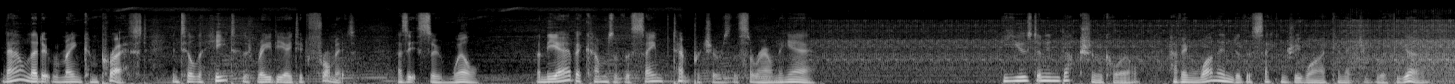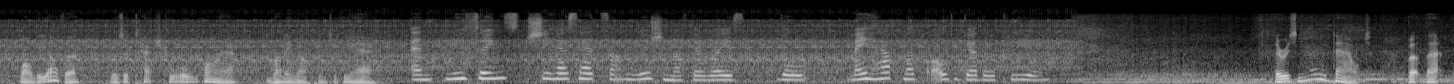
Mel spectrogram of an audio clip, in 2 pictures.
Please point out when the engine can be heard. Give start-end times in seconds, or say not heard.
0.0-29.0.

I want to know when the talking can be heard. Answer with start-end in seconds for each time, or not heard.
0.0-8.2, 10.0-25.1, 27.3-29.0.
